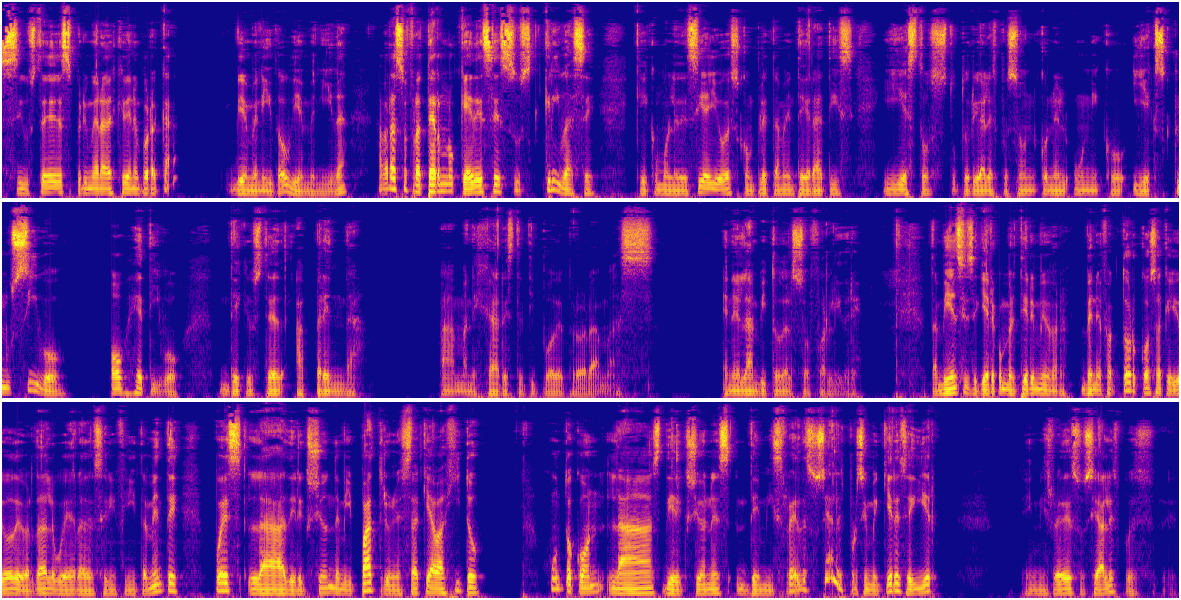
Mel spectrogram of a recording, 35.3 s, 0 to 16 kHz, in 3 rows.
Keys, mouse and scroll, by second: 0.5 click, 1.5-4.6 drag, 4.7 click, 4.8 middle click, 5.3 middle click, 6.9 click, 10.1 click, 11.3-12.7 drag, 17.8-21.5 drag, 21.5 click, 21.7-23.1 middle drag, 24.3-29.1 drag, 31.8-33.4 shift+drag, 34.3-35.3 drag.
